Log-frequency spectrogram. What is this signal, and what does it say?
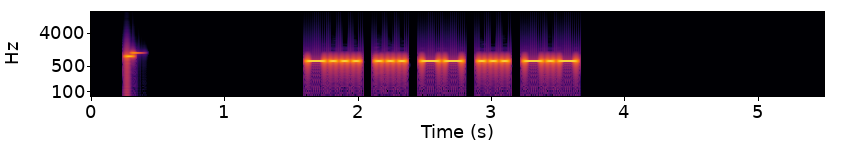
Morse code, heard as a keyed tone, about 27 wpm, 690 Hz. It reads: BSMSK
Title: Code Groups - 5 Letters - 28wpm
